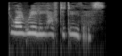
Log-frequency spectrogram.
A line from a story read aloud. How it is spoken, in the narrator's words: I asked, my voice quivering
